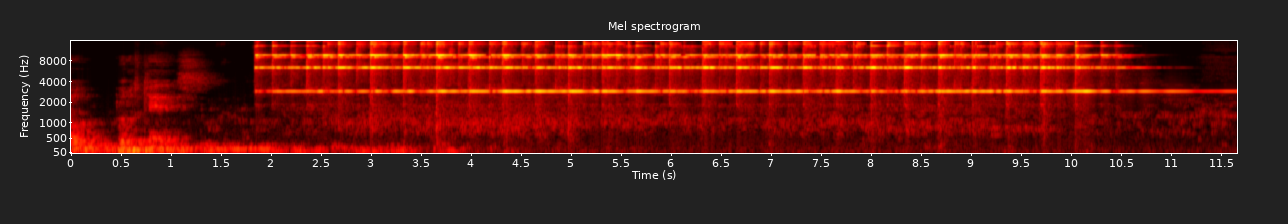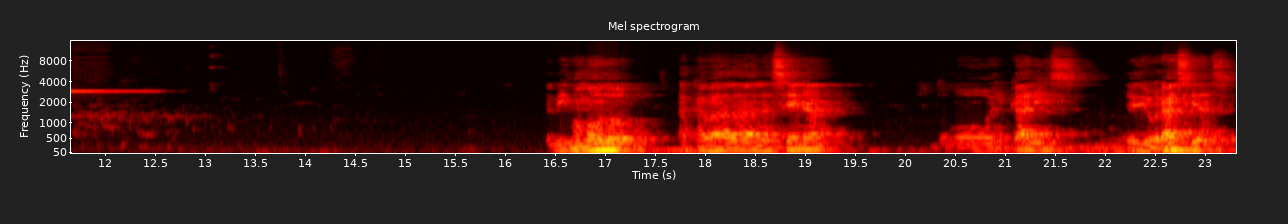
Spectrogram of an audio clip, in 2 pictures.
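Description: A man speaks slowly and solemnly through a microphone in an echoing room.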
